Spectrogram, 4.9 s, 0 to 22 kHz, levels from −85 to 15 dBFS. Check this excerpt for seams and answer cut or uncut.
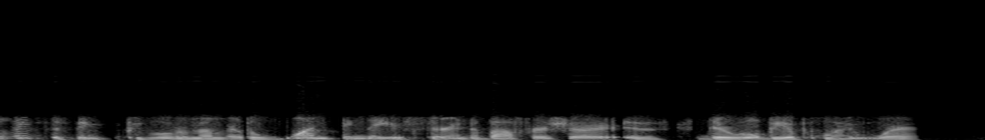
cut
